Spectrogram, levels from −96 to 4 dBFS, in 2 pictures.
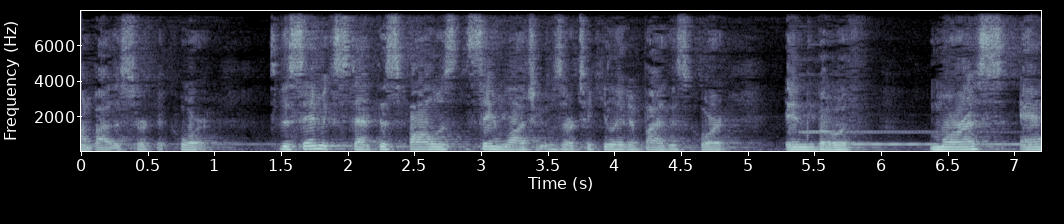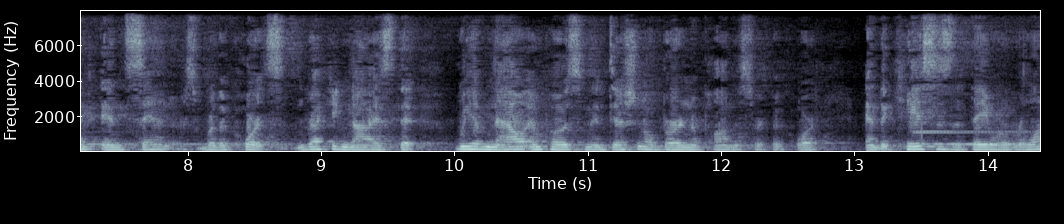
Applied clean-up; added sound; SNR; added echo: none; Chink, clink; 17 dB; reverberation time 1.0 s.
